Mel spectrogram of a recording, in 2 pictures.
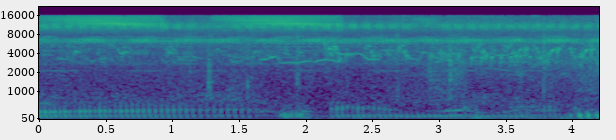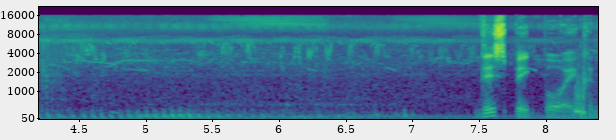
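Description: A lion growls with a low, pulsing rumble.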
